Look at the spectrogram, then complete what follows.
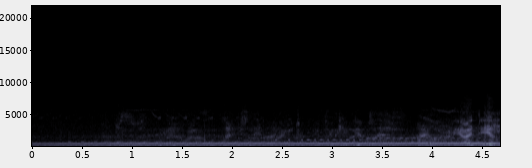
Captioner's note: eerie ambient music; people murmuring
